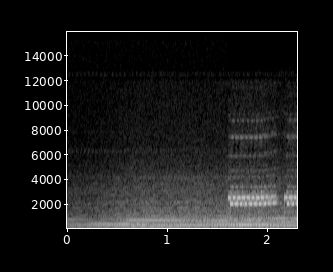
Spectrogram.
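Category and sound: signal or alarm, telephone ringing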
